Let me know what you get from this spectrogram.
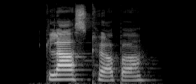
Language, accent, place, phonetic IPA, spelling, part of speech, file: German, Germany, Berlin, [ˈɡlaːsˌkœʁpɐ], Glaskörper, noun, De-Glaskörper.ogg
- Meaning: vitreous humour, vitreous body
